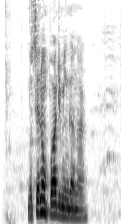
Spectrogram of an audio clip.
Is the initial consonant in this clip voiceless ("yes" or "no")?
no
